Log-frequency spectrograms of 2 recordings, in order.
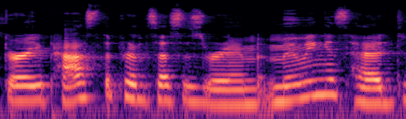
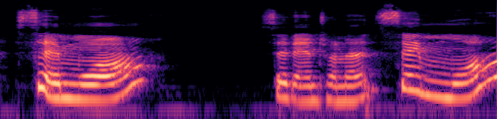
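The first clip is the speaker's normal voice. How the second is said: indignant French mother, loud; offended French "C'est moi?"; French accent; 4 dB louder than usual. Acted. Antoinette in French accent taking offense.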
